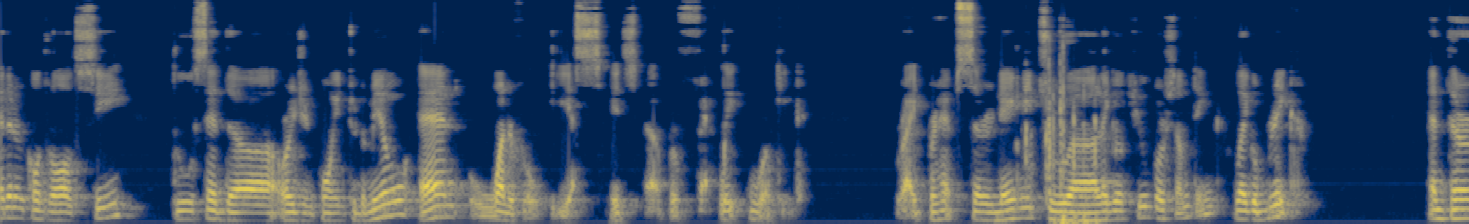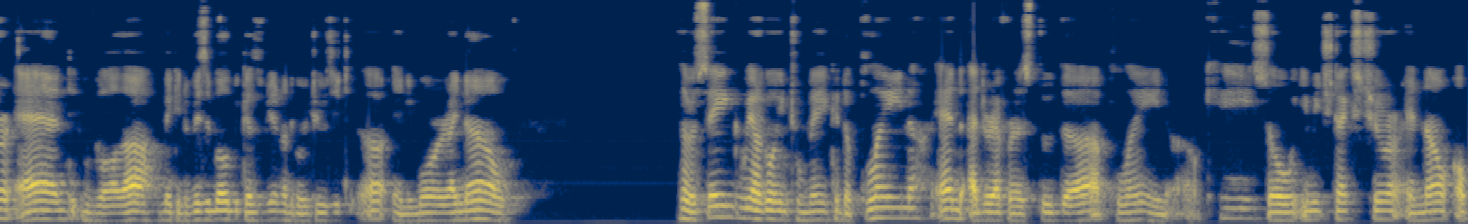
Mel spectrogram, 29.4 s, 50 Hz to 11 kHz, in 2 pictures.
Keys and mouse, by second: 0.1 ctrl+alt+shift+c, 2.5 g, 5.4 g, 8.7-13.7 drag, 16.2-18.0 drag, 16.9-19.0 middle drag, 21.4 shift+a, 23.8-29.2 drag, 29.3 click.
